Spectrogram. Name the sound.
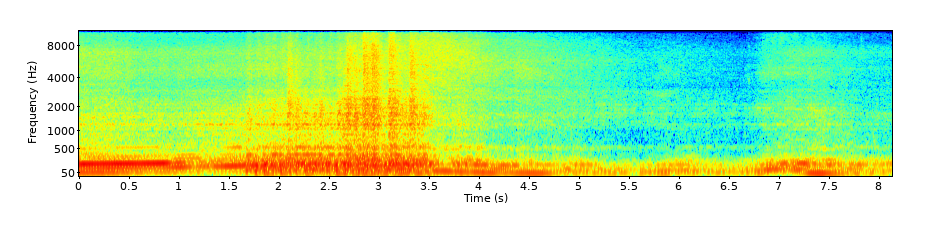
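Ford Ranger turbo engine revving with launch control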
